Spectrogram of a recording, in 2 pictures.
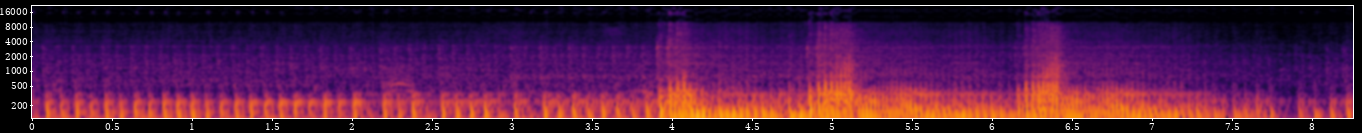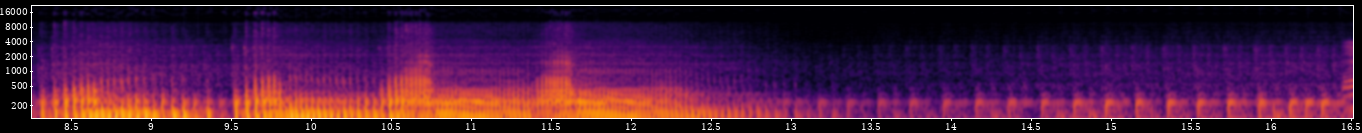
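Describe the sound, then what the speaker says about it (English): A Honda Grom single-cylinder motorcycle with an aftermarket exhaust, baffle still fitted, idles loudly up close with a steady putter, then revs sharply about six times in quick blips before settling back to idle. "First startup. Here we go. Oh yeah, Honda GROM, baby. One cylinder."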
